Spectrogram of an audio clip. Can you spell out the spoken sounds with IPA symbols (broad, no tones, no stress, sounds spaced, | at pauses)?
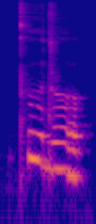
t̪ʰ ɯ d ɹ ɤ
